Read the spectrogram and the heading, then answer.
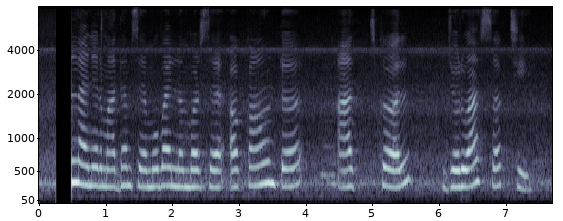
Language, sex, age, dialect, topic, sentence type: Magahi, female, 41-45, Northeastern/Surjapuri, banking, statement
